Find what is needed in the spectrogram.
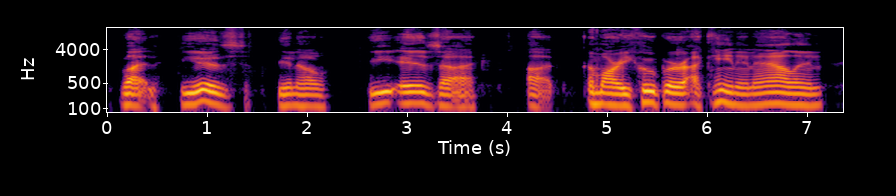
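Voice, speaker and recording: In a dry, close recording with no echo, a man speaks at a medium pitch with a dark, mellow tone and monotone, flat intonation. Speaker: sports video creator. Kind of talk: casual monologue.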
